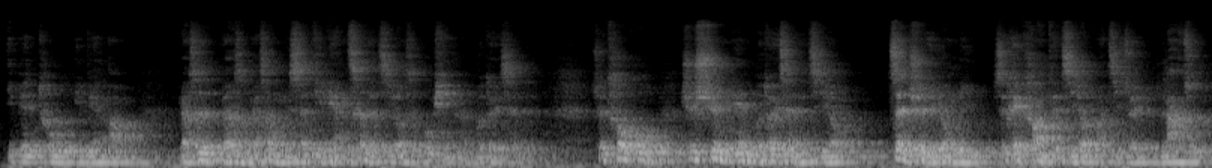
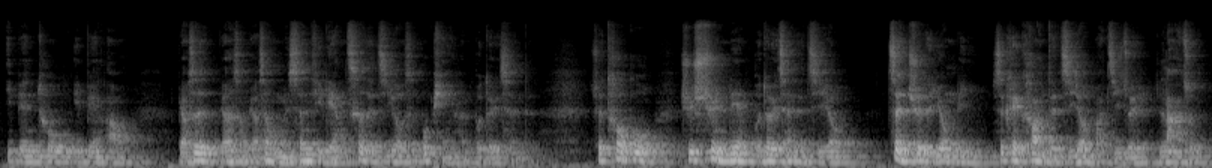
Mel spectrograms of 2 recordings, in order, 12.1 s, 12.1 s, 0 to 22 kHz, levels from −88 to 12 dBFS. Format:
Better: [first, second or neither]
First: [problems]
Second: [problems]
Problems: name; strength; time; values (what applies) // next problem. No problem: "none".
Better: second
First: room echo; strong; dies away in 1.2 s // off-mic speech; far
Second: room echo; slight; dies away in 0.6 s // off-mic speech; somewhat distant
